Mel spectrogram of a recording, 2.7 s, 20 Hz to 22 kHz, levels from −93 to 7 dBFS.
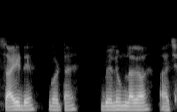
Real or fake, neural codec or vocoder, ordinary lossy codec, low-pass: real; none; none; 5.4 kHz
